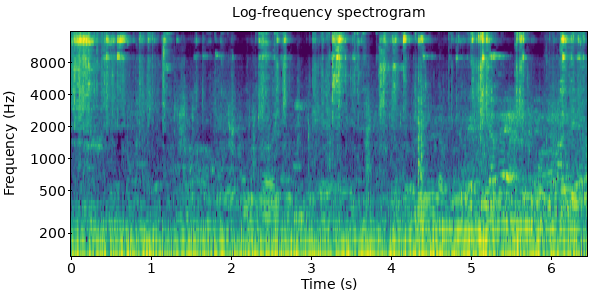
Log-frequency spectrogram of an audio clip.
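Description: Iron chains on a walking elephant's legs clinking and jangling, many irregular sharp metallic clinks as it steps.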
